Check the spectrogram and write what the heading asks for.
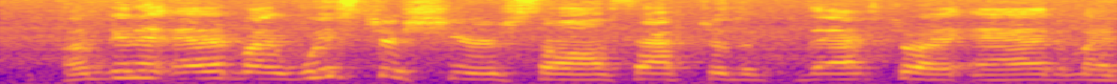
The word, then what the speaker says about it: Worcestershire: Worcestershire, yeah.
